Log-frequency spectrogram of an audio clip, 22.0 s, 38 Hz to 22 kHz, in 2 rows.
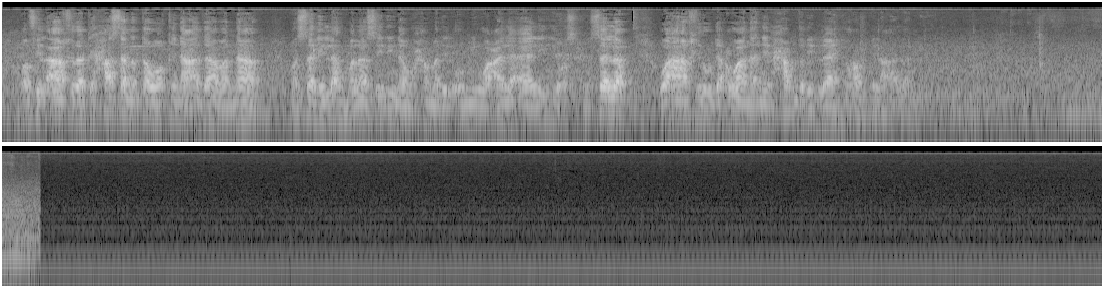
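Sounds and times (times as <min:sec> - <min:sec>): faint hiss: 0:00.0 - 0:11.4
electrical mains hum: 0:00.0 - 0:22.0.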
